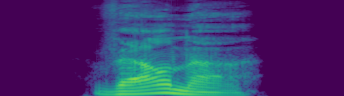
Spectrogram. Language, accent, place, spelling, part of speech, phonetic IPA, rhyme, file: German, Germany, Berlin, Werner, proper noun, [ˈvɛʁnɐ], -ɛʁnɐ, De-Werner.ogg
- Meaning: 1. a male given name, popular in Germany since the Middle Ages 2. a common surname originating as a patronymic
